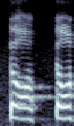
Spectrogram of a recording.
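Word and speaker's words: talk: टॉक में L silent है।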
